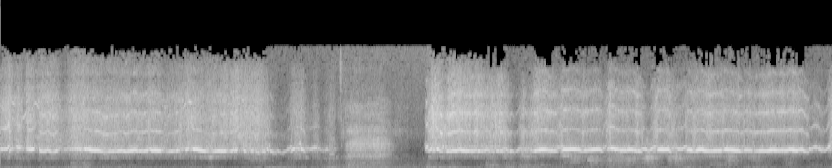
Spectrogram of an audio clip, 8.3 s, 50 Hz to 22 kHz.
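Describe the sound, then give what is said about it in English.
A steady, high-pitched whistling tone sounds loudly and continuously somewhere inside a house at 3 a.m., with a soft hiss beneath it; it drops out briefly around the middle before resuming just as strongly. No one speaks. “A couple of weeks ago, it's 3 o'clock in the morning at my house, and I hear this whistling coming from somewhere in the house.”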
